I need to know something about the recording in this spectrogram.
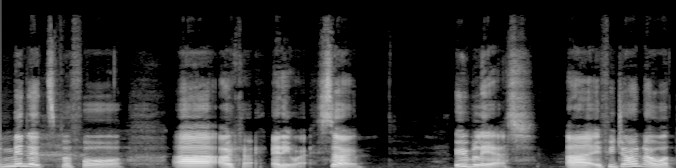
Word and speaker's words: oubliette: Yeah, oubliette.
